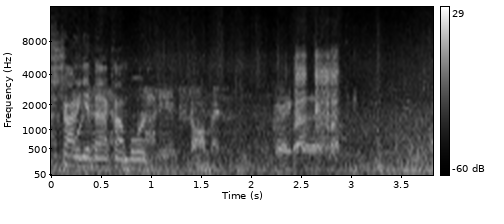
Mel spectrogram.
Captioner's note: radio communication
